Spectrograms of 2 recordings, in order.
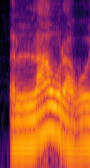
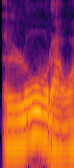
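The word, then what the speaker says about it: allow: 먼저 자막을 보세요 단어입니다 발음할 때 얼라우라고 해야 되지 글로우라고 하면 안 됩니다 자 그러면은이 말을 영어로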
